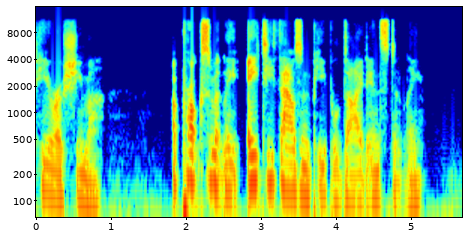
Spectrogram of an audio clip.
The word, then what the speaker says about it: Hiroshima: On August 6th, 1945, an American aircraft dropped an atomic bomb on the city of Hiroshima, pronounced Hiroshima.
